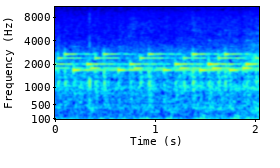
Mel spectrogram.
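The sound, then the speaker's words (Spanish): Singing bowls ring softly during a guided meditation: a faint sustained high tone with shorter, bright ringing notes repeating over it at an unhurried pace. “Y ellos, los cuencos, empiezan a armonizarte”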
